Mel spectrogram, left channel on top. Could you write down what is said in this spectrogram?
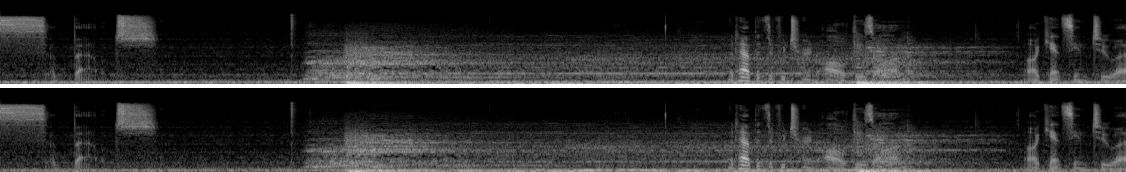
about? What happens if we turn all of these on? Oh, I can't seem to,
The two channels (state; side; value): normal; both; correlation 0.25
